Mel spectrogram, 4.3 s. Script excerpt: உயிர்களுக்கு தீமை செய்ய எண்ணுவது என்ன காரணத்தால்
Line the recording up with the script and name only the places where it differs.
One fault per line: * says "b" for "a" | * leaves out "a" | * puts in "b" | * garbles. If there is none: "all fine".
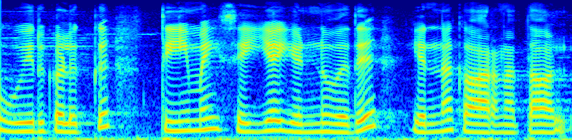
all fine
